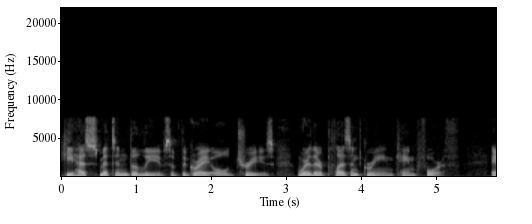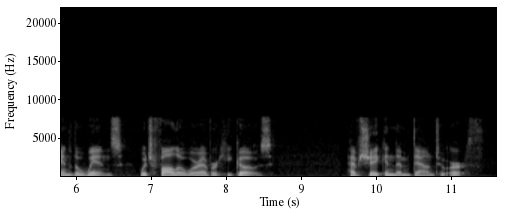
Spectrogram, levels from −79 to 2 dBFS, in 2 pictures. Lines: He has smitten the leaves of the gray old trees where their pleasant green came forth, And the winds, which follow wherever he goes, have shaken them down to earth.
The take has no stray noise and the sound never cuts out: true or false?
true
